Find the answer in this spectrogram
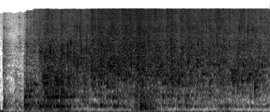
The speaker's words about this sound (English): The remains are flushed down the toilet into the wastewater.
